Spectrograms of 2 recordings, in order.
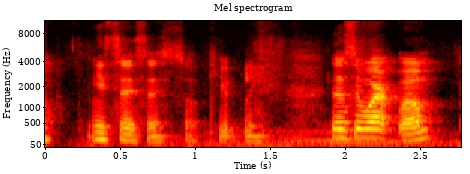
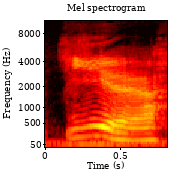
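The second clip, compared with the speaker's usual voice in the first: higher voice with a little giggle; giggly; 7 semitones higher than usual. A narrator's reading. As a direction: own up with a playful giggle. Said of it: "just kinda smiles and giggles".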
